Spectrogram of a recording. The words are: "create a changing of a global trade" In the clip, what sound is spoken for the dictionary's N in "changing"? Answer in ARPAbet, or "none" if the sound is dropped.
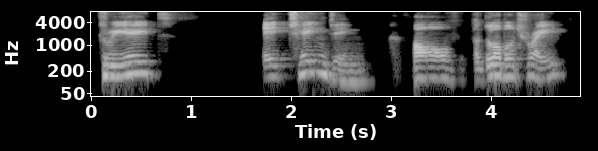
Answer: N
